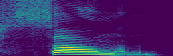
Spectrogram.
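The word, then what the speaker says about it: salmon: should fork or York the fish Salman has no L coming from the friend Salman the English word took the L from the origin Latin bersama like it's just to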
